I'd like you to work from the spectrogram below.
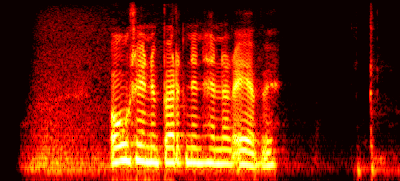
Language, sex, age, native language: Icelandic, female, 20-29, Icelandic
